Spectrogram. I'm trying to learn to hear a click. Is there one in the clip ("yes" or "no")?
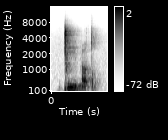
yes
